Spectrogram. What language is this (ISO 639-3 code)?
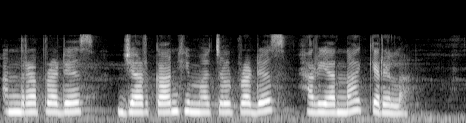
brx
